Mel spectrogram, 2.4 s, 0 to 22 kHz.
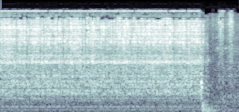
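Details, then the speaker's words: Refurbished and upgraded Daiwa DR-7500 antenna rotator on DC-7011 controller, casing reinstalled: smooth even motor whir, no grinding or clicking, runs steadily then stops cleanly at south; drive healthy. "so we're spinning around the left it's a bit quieter now that the casing is on"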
